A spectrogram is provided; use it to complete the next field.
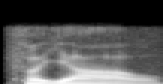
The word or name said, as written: Faial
